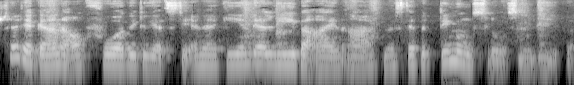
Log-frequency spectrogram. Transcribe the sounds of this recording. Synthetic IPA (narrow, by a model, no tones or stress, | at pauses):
ʃtʰɛldiːɐɡɛɐnəʔaʊxfoːɐviːduːjɛt͡st̚d̥ḭːʔenɛɐɡiːɪndeːɐliːbəʔaɪnʔaɐtməst̚d̥eːɐbəd̥ɪŋʊŋslo̰ːz̥n̩lḭːbə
